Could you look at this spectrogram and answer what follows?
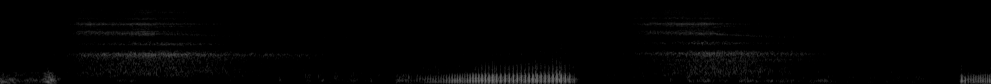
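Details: Soft whistling breaths alternating with a low fluttering rattle, about 11 breaths a minute; snoring.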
